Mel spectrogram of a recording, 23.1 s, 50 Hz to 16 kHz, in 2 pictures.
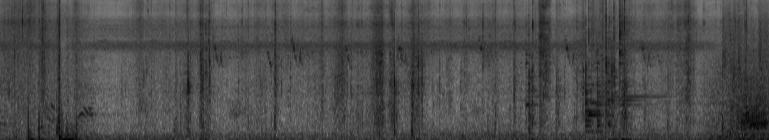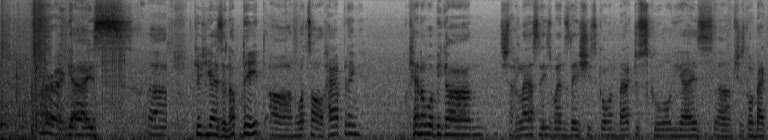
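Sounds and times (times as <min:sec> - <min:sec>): heavy slab thud: 0:00.3 - 0:01.4
spade scraping in soil: 0:09.5 - 0:12.2.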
